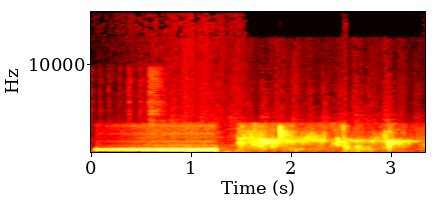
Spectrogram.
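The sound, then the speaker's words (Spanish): A telephone number being dialed: a steady, loud dial tone holds for just over a second, then gives way to a few brief, irregular tones and clicks over a hissy line. “ahí se está marcando.”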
